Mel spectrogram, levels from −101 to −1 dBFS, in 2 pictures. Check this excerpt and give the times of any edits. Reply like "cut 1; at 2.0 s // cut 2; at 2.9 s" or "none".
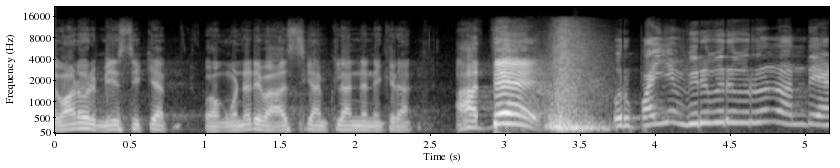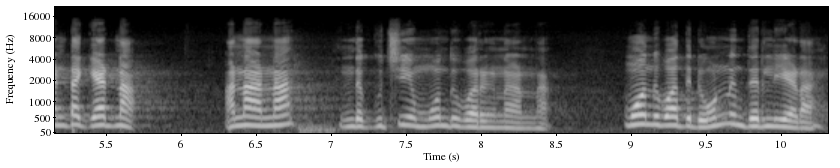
cut 1; at 3.4 s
